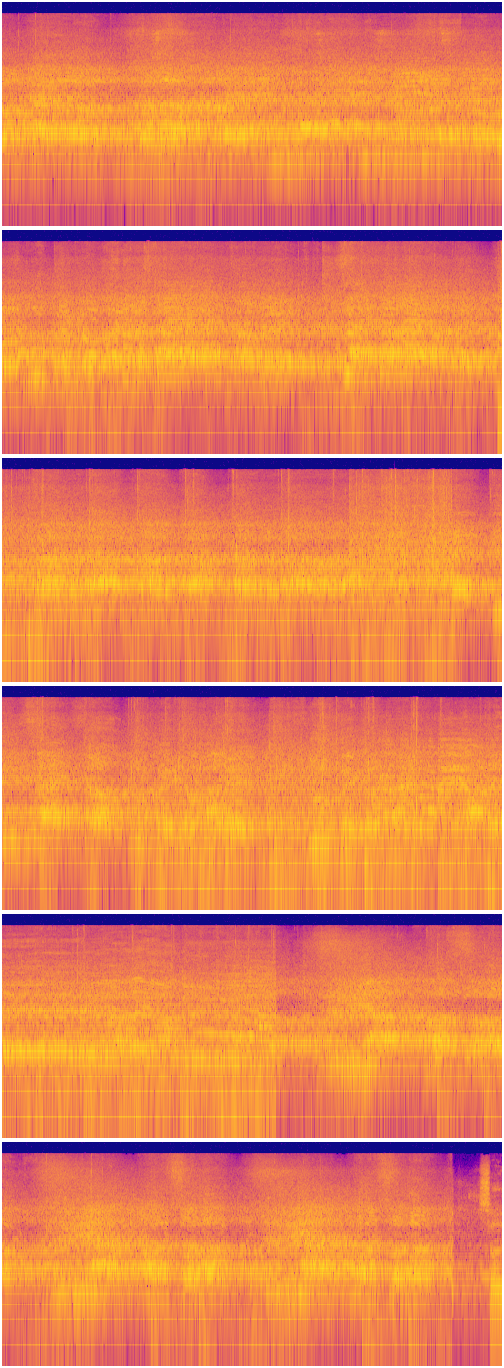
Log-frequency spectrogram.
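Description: Huge arena crowd of basketball supporters chanting and singing together, loud and unbroken.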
